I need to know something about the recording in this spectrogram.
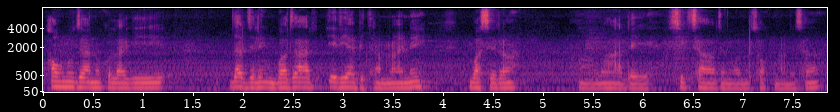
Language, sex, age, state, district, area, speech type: Nepali, male, 30-45, West Bengal, Darjeeling, rural, spontaneous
